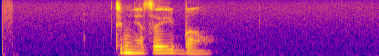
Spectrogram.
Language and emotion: Russian, angry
